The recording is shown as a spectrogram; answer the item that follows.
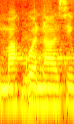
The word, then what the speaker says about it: Makanazi: Do you see the title of the document draft for MMC iPad Makanazi just as you pronounce his name Makuanazi with the A.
